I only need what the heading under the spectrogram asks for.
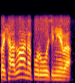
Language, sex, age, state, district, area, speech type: Manipuri, male, 18-30, Manipur, Kangpokpi, urban, conversation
